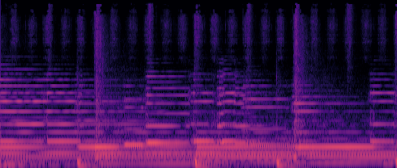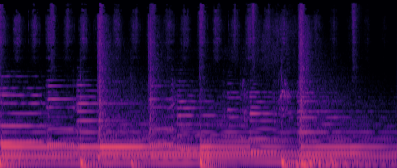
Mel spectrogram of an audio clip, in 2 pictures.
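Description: A steady instrumental music passage with sustained harmonic tones and regular percussive accents roughly every second, played at moderate loudness with no voices.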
